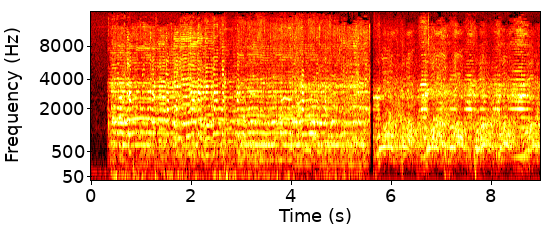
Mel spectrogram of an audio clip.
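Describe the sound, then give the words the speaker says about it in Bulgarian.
A large crowd of about 2,000 government supporters, bused in from across the country, fills the square in front of parliament and chants and shouts loudly and continuously, a dense roar of many voices with sustained, droning tones; after a brief break midway, the rhythmic chanting resumes strongly. “По обед с автобуси от цялата страна пристигнаха симпатизанти на управляващите, които изпълниха площада пред парламента.”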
